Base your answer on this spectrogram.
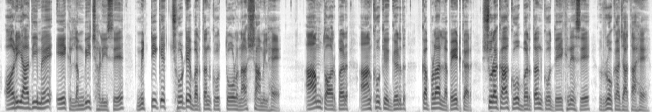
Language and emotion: Urdu, neutral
